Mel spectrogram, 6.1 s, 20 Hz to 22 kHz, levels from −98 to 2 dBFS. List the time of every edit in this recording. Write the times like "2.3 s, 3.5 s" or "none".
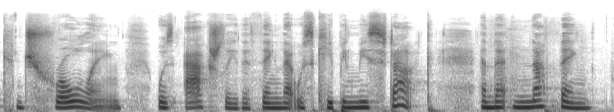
none

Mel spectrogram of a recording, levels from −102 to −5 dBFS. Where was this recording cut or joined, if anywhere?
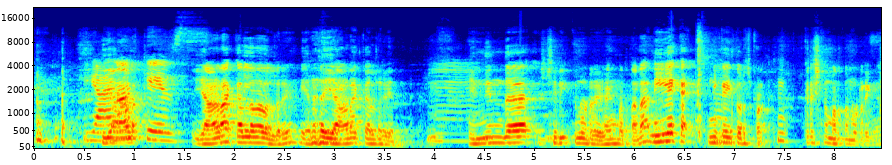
none

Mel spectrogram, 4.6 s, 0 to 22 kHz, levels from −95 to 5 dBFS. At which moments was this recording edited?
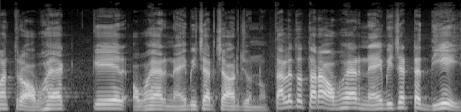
2.6 s

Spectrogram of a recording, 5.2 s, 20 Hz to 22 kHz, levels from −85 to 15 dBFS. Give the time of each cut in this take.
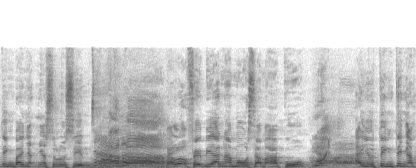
none

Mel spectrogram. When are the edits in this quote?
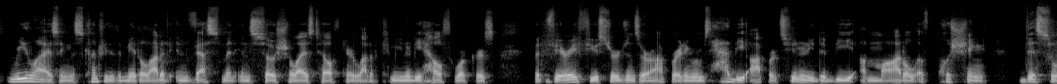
none

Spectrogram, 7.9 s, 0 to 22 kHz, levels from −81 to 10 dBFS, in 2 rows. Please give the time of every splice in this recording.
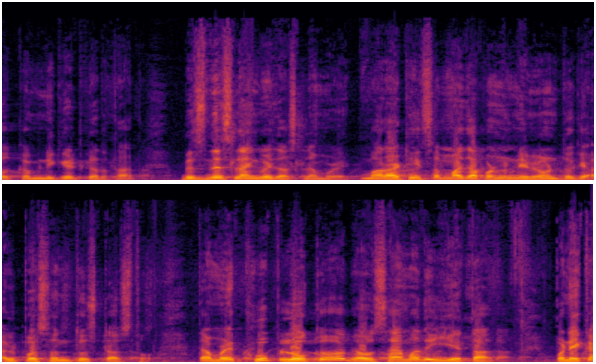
2.4 s

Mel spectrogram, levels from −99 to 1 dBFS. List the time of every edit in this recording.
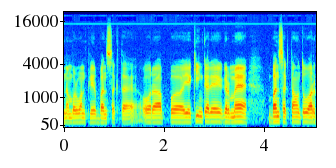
none

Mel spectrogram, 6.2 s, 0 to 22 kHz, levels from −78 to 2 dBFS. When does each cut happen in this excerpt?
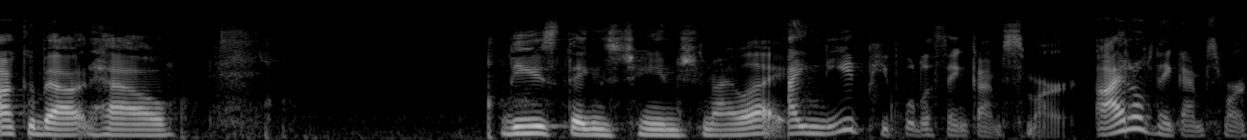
3.9 s

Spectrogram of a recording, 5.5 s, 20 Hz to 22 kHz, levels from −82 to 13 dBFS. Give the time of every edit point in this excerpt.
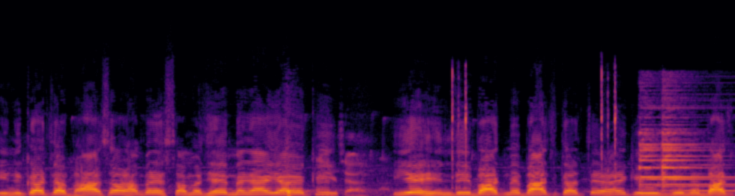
none

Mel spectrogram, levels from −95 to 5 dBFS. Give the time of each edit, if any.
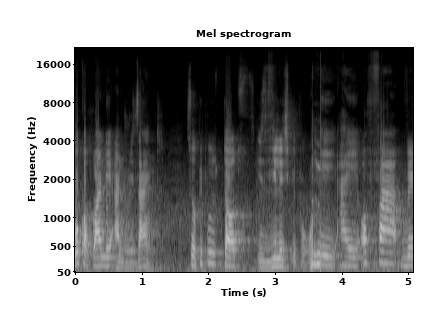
3.7 s

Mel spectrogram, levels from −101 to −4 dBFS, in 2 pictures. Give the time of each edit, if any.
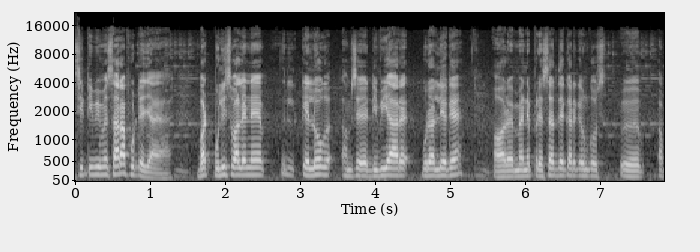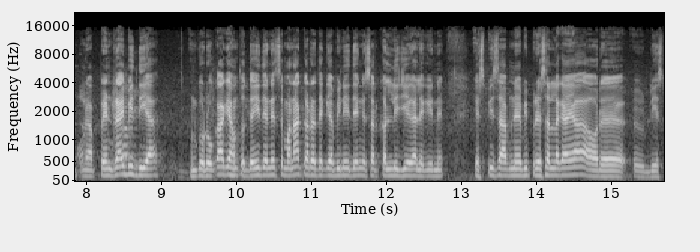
none

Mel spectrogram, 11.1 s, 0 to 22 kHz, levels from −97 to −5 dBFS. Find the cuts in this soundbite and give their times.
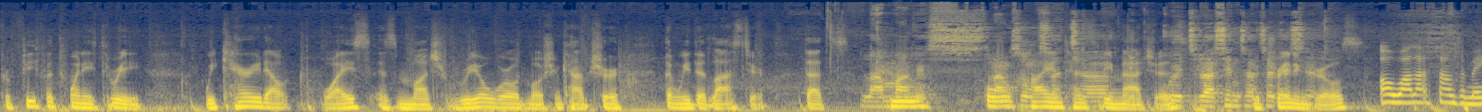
none

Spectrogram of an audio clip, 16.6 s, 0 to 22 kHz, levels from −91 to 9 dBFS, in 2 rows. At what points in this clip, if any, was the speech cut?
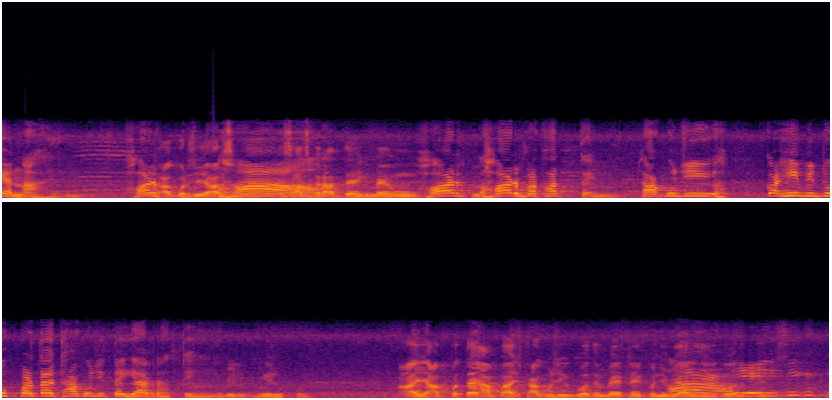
none

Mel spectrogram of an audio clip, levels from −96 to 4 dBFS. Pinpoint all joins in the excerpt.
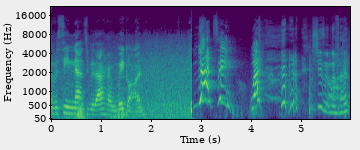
2.8 s

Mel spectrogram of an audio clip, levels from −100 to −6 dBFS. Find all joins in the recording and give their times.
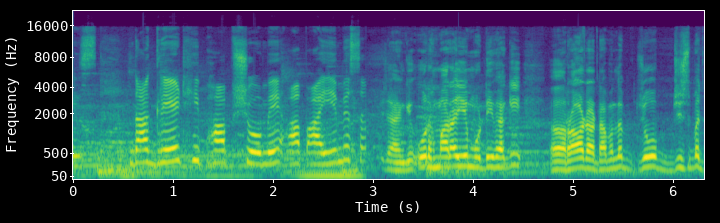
3.1 s

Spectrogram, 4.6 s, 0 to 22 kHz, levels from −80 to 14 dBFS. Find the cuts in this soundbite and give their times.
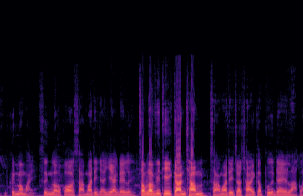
2.0 s

